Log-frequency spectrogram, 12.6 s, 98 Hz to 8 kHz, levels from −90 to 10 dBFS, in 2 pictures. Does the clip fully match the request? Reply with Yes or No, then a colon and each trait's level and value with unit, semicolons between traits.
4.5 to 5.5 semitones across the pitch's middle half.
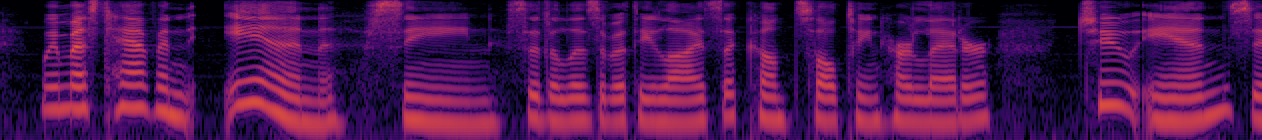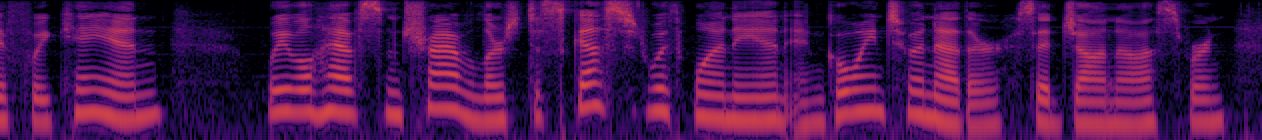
Yes: average, 5.0 semitones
